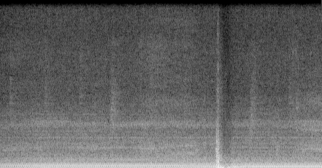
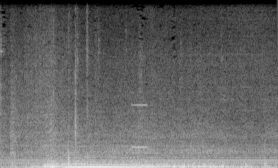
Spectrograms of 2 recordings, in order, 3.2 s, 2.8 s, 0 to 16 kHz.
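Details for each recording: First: 2007 Nissan Sentra after fuel pump replacement, just started: steady, even idle with faint fuel pump whine, one brief handling clunk; no check engine light, running smooth. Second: 2007 Nissan Sentra 2.0-liter, about 13 years old, after dying while driving as if out of gas; with the intake boot off and starting fluid sprayed, it catches and surges roughly for about two seconds, then dies; spark and compression are fine, so the fuel pump is probably dead.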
